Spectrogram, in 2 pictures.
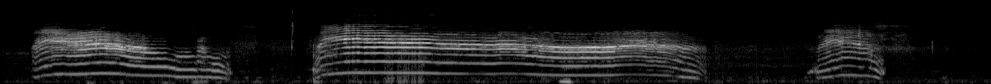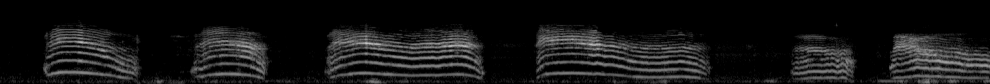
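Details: Hungry kitten meowing repeatedly: a long drawn-out wavering meow followed by a series of shorter rising-then-falling meows, about a dozen calls in quick succession, clear and close with a quiet background.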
